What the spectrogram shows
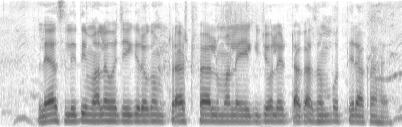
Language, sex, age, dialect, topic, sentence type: Bengali, male, 25-30, Jharkhandi, banking, statement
